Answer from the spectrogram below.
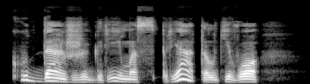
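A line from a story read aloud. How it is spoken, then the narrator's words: Confused mutter. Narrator (Russian): пробормотал растерянно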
